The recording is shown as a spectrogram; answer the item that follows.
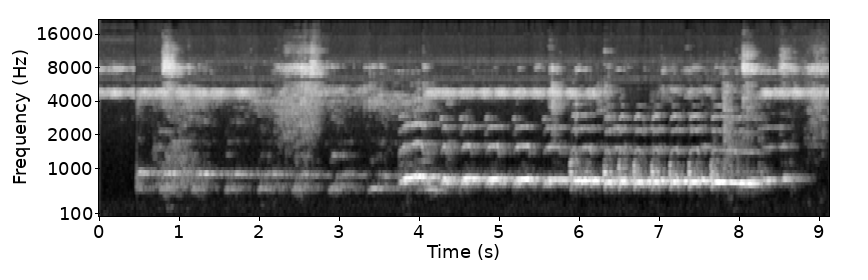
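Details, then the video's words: Zebra dove of the perkutut Bangkok type, kept by bird breeders in Cilacap, Central Java: low sustained coo swelling into a rapid run of evenly spaced pulsed notes, with a thin high hum in the background. "SUARA PERKUTUT BANGKOK"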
